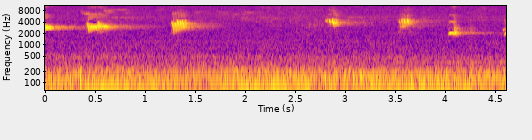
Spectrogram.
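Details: Black-bellied malkoha tending young in a nest: spaced single high chirps, short and slightly buzzy, roughly one every half to one second, ending with a thin level whistle, against a low steady hum.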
